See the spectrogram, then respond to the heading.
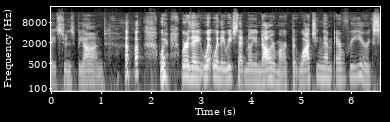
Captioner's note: laughter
